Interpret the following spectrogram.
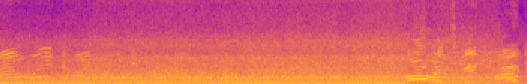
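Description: Can-Am side-by-side UTV engines running hard and steady while spinning their tyres in snow, two machines tethered by a tow strap doing a burnout donut. The engine note rises a little near the end, and excited shouts come in over it.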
